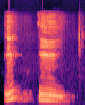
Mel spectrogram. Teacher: दीर्घ स्वर है, उसका जब उच्चारण करेंगे ना थोड़ा सा ज्यादा टाइम लगेगा, ह्रस्व स्वर के तुलना में ज्यादा समय लेता है।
